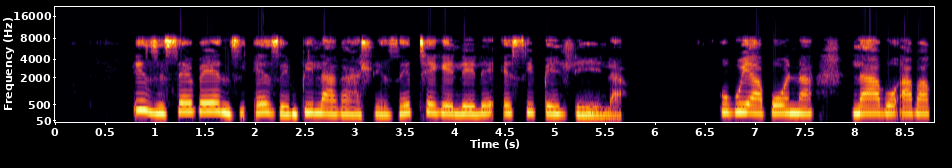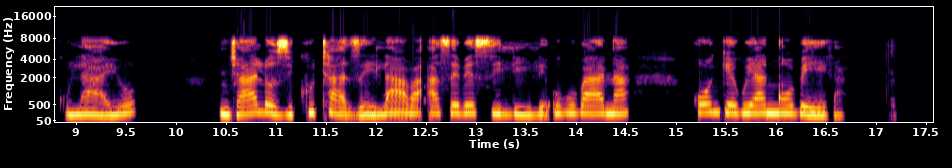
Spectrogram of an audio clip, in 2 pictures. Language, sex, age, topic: North Ndebele, female, 18-24, health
